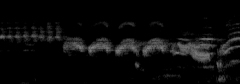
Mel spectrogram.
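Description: A young hwamei songbird sings a run of bright, rapid chirps and warbling phrases, close and clear against a quiet background, the notes coming in quick repeated bursts for a couple of seconds.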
